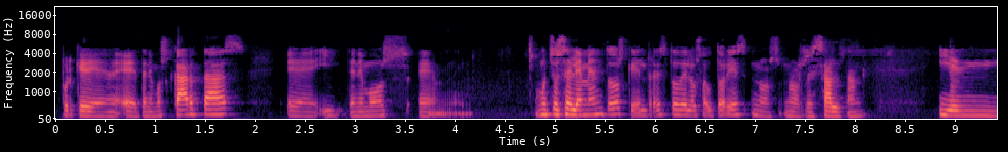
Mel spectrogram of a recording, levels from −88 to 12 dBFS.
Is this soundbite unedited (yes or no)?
yes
